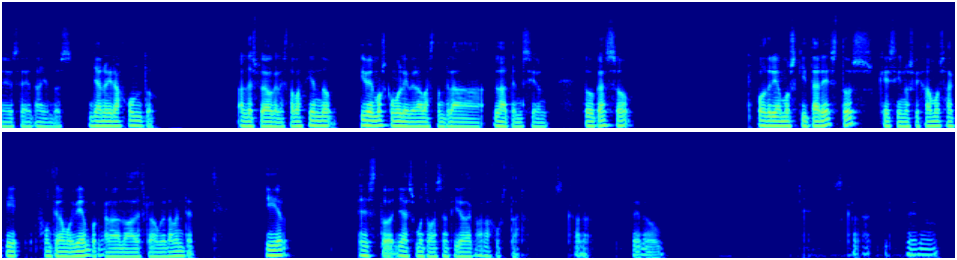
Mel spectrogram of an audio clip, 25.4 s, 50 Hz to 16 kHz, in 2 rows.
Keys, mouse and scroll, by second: 0.0 a, 0.2 a, 3.3 u, 6.9 scroll up 2, 7.9 right click, 8.6-9.0 scroll down 4, 10.5-11.3 scroll up 4, 11.8 a, 12.1 a, 14.9-16.7 right drag, 16.7 s, 18.3 right click, 20.0 s, 22.2 right click, 23.5 s, 25.1 right click.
